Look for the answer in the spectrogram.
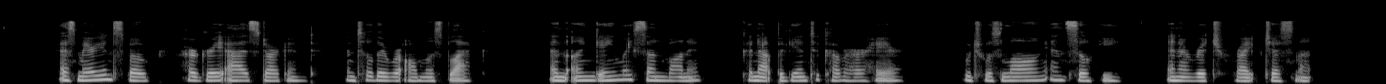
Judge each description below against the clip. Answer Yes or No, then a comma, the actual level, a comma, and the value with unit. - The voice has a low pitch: No, medium, 175 Hz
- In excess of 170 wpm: No, average, 145 wpm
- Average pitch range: No, narrow, 1.6 semitones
